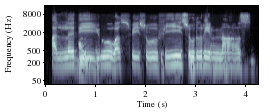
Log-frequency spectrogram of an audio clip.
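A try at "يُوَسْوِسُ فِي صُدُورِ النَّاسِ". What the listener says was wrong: பாருங்க, யூ நீட்டினீங்க, ஆனா சுது நீட்டல. யுவஸ்விசுன்னு இப்பவும் சொல்றீங்க. யுவஸ்விசு நீங்க 5-10 தடவை சொன்னாதான் மாறும்.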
